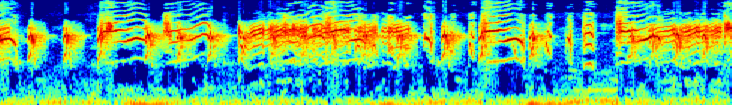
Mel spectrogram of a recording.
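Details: Crowded, noisy calling of small birds for luring: choppy bursts of thin, high chirps and wavering squeaks, several birds overlapping, with brief gaps throughout.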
